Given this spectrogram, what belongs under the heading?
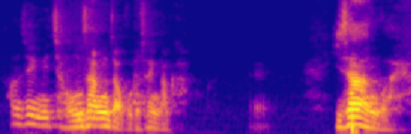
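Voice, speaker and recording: A middle-aged man teaching a high school literature class, chatty and animated, acting out quoted lines in between. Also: very fast. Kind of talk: lecture to high school students.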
